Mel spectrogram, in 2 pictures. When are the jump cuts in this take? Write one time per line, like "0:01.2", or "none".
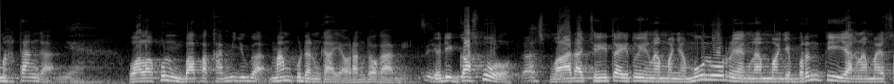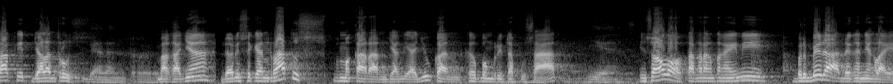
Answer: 0:04.1
0:11.1
0:16.8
